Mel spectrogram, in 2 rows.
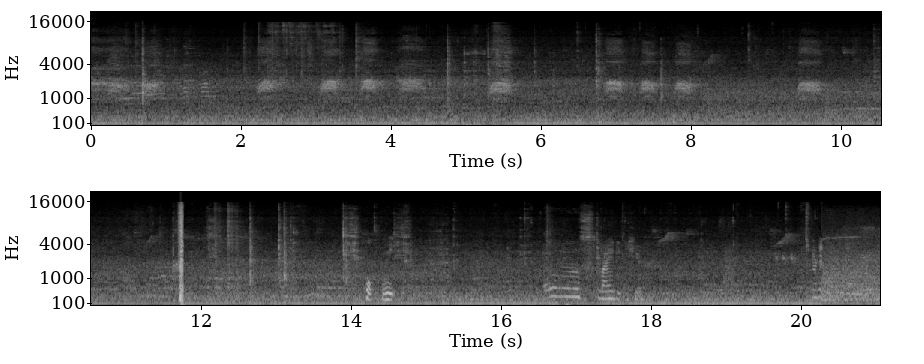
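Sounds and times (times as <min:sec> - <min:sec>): bird calling: 0:06.8 - 0:08.4, 0:09.4 - 0:11.8.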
